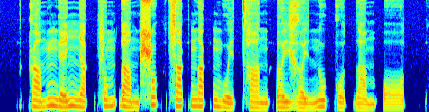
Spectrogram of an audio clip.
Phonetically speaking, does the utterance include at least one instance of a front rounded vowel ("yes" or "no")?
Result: no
